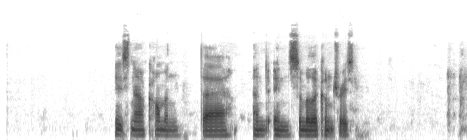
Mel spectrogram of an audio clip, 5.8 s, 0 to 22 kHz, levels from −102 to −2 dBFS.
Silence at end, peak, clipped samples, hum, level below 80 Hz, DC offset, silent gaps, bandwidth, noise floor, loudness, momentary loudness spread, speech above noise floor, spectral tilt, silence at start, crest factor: 0.05 s; -10 dBFS; under 0.1%; none; -70 dBFS; under 0.1%; none; 9.8 kHz; -87 dBFS; -29 LUFS; 11 LU; 58 dB; -4 dB/octave; 1.45 s; 22 dB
